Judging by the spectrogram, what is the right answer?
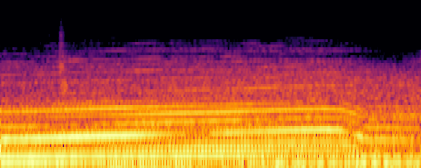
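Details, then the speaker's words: Toyota FJ Cruiser with supercharger, hard throttle: loud exhaust roar with a steady supercharger whine on top, then easing off; normal supercharger whine under acceleration. "as you see this truck really goes with the supercharger sounds awesome as well you got the the wine of the supercharger you have the boiler exhaust"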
